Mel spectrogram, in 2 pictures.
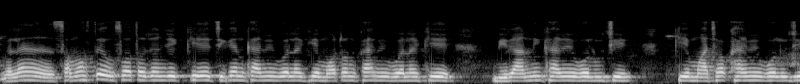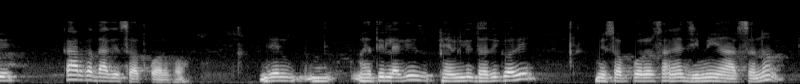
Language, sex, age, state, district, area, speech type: Odia, female, 45-60, Odisha, Bargarh, rural, spontaneous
